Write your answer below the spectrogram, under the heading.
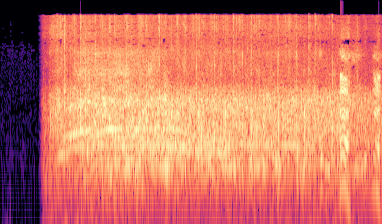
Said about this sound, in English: put that applause in there at the end.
